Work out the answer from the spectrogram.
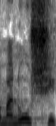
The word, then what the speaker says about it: Manushi: come pronunciato manusci con la s la h e la i senza la c si presenta così nel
